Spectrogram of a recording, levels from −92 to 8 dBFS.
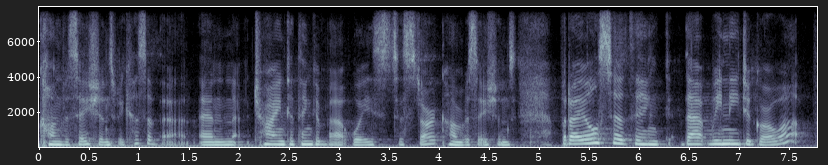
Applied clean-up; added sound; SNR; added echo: none; Bass guitar; 20 dB; none.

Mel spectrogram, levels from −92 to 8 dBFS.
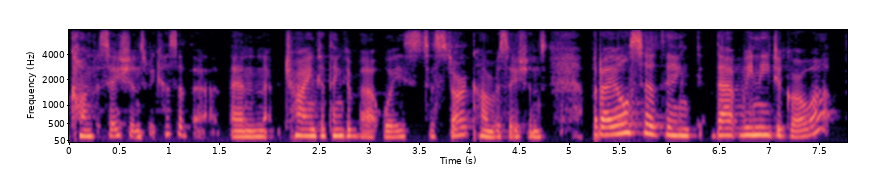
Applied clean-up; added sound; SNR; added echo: classical method spectral subtraction.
